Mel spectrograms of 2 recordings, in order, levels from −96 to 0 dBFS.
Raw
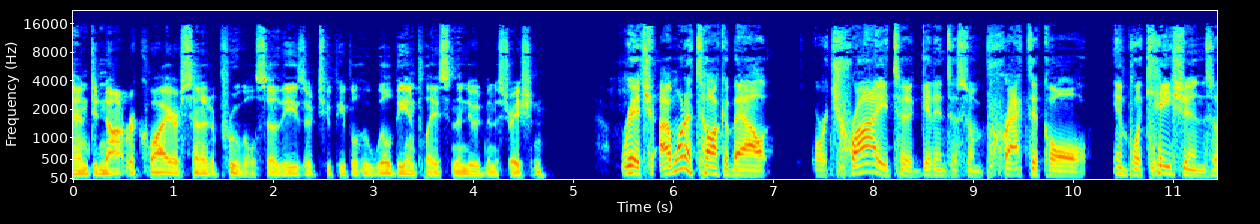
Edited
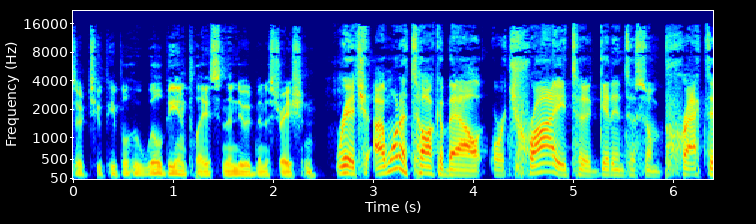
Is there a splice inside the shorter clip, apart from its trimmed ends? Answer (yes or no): yes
